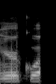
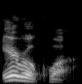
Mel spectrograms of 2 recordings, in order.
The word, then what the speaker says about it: Iroquois: Before I dig into these, I'm gonna show some words in Iroquois.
